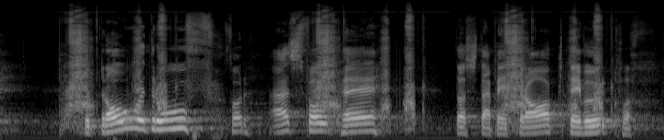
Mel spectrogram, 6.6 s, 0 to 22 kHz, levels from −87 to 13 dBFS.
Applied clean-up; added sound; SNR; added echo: none; Writing; 12 dB; none.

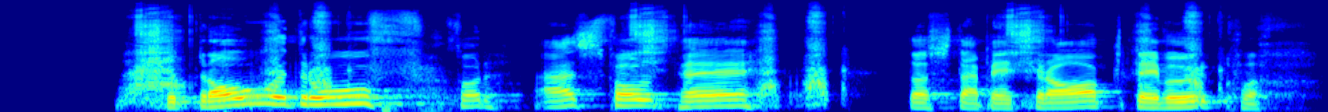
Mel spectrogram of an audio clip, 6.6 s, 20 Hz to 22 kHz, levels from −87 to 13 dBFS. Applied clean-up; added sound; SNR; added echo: neural mask model Resemble Enhance denoiser.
